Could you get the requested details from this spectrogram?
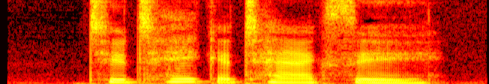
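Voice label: to take a taxi, English, female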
